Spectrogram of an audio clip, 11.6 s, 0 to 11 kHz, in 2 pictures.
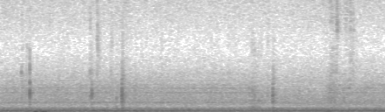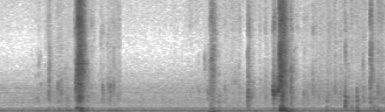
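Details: Roku, a Pembroke Welsh corgi puppy, recorded on 14 August 2015: two sharp, explosive sneezes near seven and ten seconds, with a few softer snuffling clicks between and after, over a low steady background hum.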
